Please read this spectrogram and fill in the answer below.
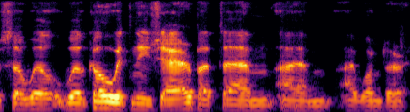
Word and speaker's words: Niger: you know um well the french pronunciation seems to be the main one that um that we can find so niger is is what seems to be the most common even in even for english speakers yeah that's what i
